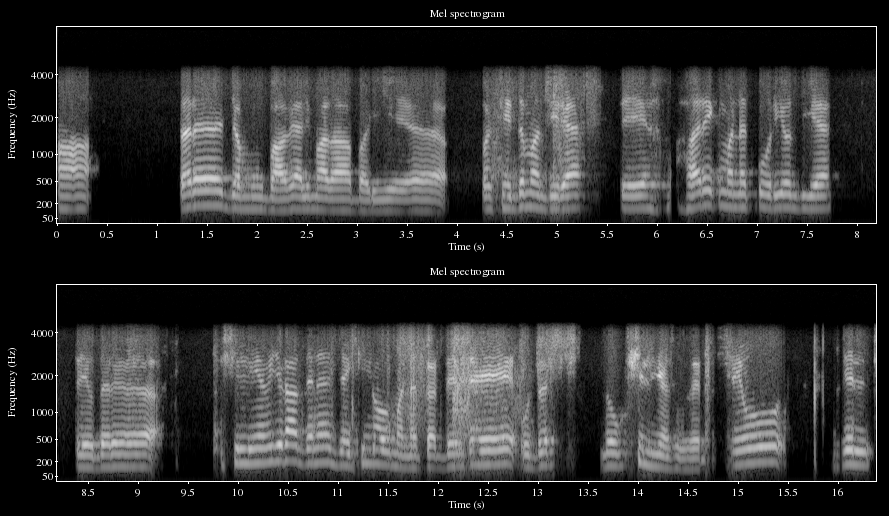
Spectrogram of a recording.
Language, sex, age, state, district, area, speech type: Dogri, male, 18-30, Jammu and Kashmir, Jammu, urban, conversation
